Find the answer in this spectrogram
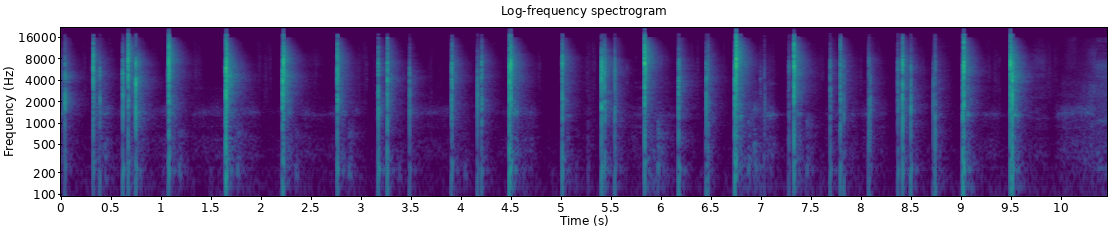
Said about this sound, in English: I can slap my tummy into the theme to What Would You Do.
